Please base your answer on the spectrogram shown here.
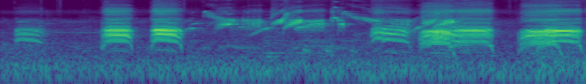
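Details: House crows at food: harsh caws, a burst of overlapping squabbling calls in the middle, then longer drawn-out caws.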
